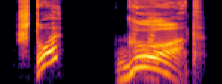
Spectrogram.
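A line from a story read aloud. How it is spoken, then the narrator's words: Thunderous roar. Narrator (Russian): проревел охотник так, что заколыхались воды подземного озера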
